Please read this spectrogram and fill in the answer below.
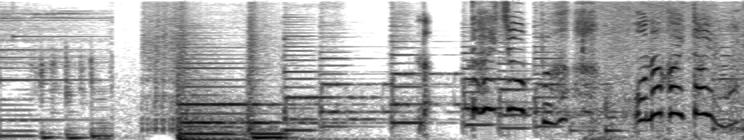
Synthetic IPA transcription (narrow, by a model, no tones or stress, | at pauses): d̪̥aid͡ʑoːbɯonakait̪aino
